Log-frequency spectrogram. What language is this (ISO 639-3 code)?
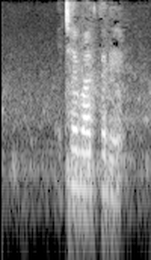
mki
